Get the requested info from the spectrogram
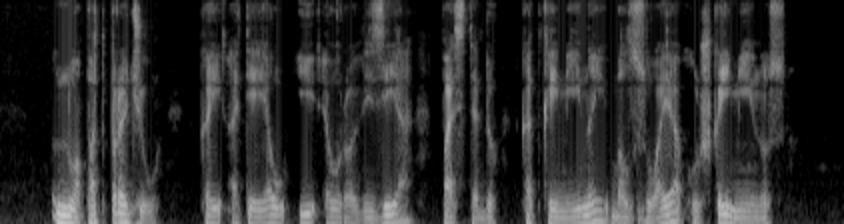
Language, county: Lithuanian, Kaunas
